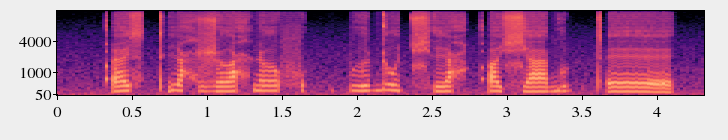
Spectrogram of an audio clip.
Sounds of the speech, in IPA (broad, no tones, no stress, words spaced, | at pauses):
qʼestʼiħ ʐʌħɳʌf | pɯɖ ot͡ɕʰeħqʼʌ ɕaɡuʈ tʼɛ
